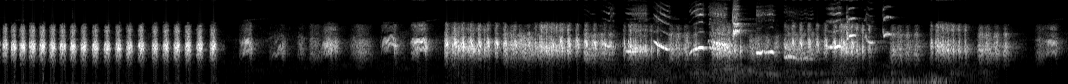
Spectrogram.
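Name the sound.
blackbird alarm calls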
